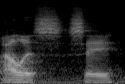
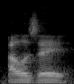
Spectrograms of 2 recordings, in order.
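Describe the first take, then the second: First: The name is said as 'Alice say'. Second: The name is said as 'Alize'. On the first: The speaker calls it wrong. "not Alice say" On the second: The speaker calls it right. "There we go"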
